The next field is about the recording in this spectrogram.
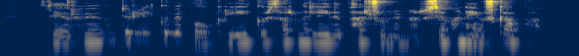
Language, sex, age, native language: Icelandic, female, 20-29, Icelandic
